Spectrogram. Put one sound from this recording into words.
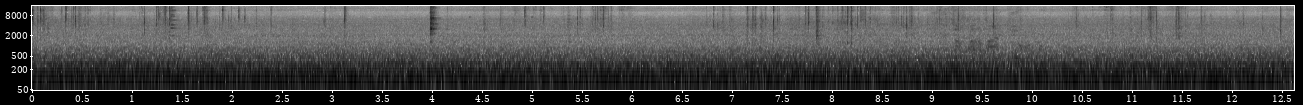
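A steady low engine drone hums throughout.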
